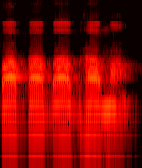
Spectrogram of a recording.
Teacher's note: ध न और इसके बाद ओस्ट अर्थात बाहरी भाग ठ के ओठ के द्वारा बोले जाने वाले व्यंजन है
